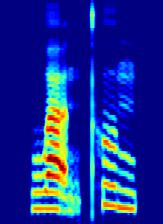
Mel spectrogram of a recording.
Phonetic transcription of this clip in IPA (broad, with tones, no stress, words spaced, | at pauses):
wa̰˨˩nt̪ʰʊ˥˨ŋ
